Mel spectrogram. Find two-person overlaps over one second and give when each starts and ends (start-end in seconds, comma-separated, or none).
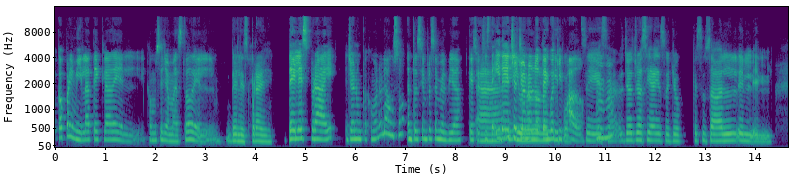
8.4-11.2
